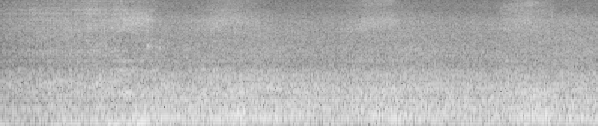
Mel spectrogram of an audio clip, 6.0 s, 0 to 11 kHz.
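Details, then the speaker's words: 1982 Jeep Scrambler, first start after fitting Motorcraft 2150 carburetor, fuel pressure 5, bowls primed; throttle may need adjustment. Even steady run rising smoothly after startup, no knocks or misfires; idling cleanly. "All right. Well, we're fired up. Might need a little adjustment to the throttle, but that's not too bad."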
